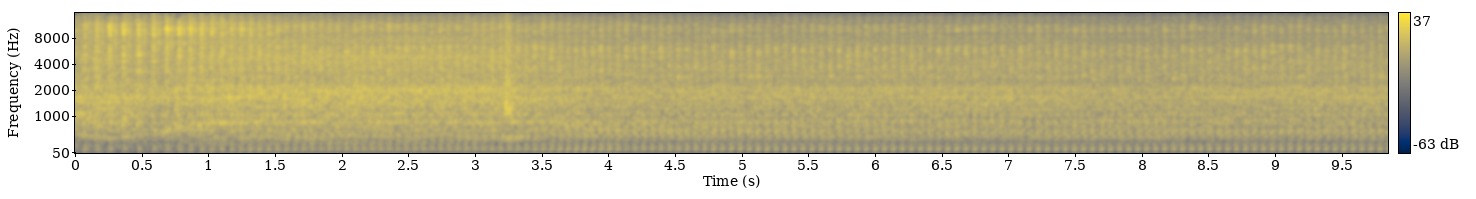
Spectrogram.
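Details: Gravely Pro 12 single-cylinder, choke on, just above idle: settles into even steady firing beat, no misses or knocks; deck not turning easily; healthy.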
